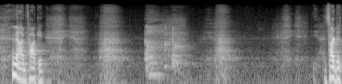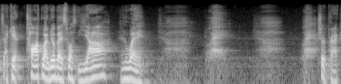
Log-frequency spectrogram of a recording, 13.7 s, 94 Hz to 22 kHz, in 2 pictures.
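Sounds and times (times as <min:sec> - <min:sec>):
speech: 0:00.2 - 0:01.3, 0:06.5 - 0:09.8, 0:13.3 - 0:13.6
slow deliberate breathing: 0:00.9 - 0:02.7, 0:03.4 - 0:06.5, 0:10.0 - 0:13.2.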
